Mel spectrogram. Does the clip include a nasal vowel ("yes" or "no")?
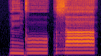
yes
